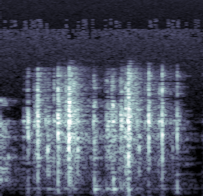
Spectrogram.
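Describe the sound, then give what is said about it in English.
A typewriter is used to write a letter. Many quick, quiet keystrokes clatter in an uneven but steady rhythm, with no voices. “Here's a typewriter. Your secretary uses one. Perhaps your son or daughter write their school essays on a machine like this. This one is used to write a letter.”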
